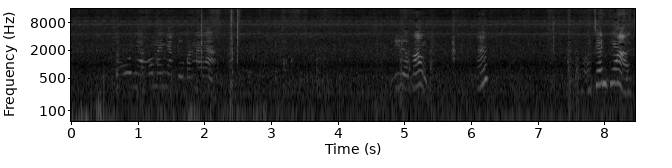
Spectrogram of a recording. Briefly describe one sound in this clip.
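A young woman speaks nearby in a high, lively voice.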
